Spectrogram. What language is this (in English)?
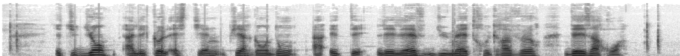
French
